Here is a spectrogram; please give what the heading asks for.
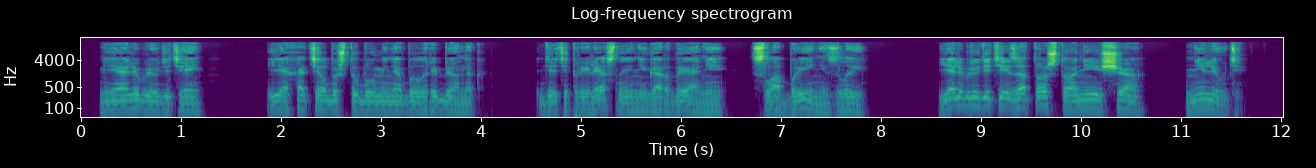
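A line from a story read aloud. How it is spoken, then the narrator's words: Pensive tone. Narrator (Russian): Этот странный человек сказал задумчивым тоном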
